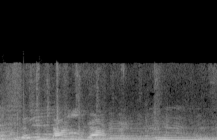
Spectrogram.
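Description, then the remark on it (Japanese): Children play in a school playground opened to them on a holiday, their voices carrying across the open outdoor space, a steady murmur of play with a couple of high, sing-song calls rising above it, moderately loud. “今日はだから雑音が入るけれども、うん、まあいつものあのさガンガンガンっていう雑音よりかはさ子供のなんかねなんかこう平和な感じになる”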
